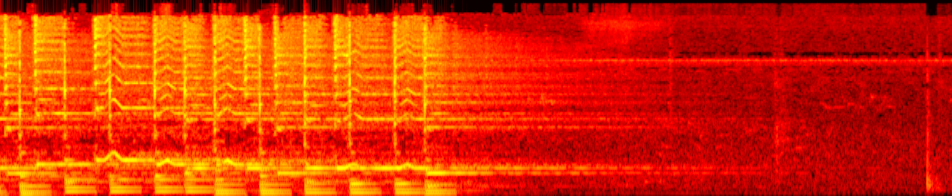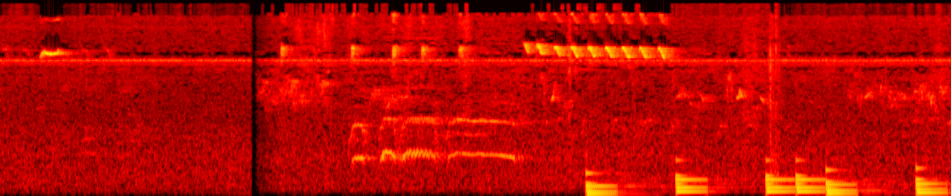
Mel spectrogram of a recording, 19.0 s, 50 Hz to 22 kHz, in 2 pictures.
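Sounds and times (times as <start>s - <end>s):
music: 0.0s - 6.6s, 15.4s - 19.0s
rapid high chirps: 0.0s - 6.6s, 15.4s - 19.0s
rooster crowing: 13.0s - 14.8s.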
